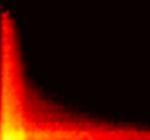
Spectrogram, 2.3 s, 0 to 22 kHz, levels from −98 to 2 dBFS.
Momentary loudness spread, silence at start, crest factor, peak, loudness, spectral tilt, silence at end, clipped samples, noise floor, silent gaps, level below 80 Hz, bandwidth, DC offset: 27 LU; 0 s; 20 dB; -8 dBFS; -24 LUFS; -5 dB/octave; 1.55 s; under 0.1%; -65 dBFS; none; -72 dBFS; 19.5 kHz; under 0.1%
